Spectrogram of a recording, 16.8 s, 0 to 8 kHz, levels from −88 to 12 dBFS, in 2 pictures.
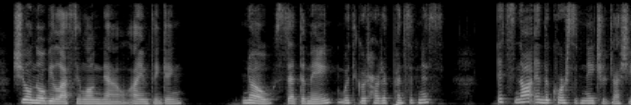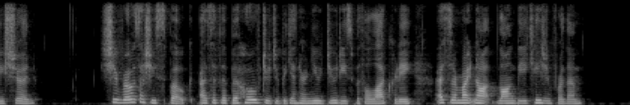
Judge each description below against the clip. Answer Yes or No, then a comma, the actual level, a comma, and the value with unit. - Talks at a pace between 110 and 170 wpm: No, average, 185 wpm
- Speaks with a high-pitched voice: No, medium, 175 Hz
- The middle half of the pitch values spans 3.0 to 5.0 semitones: Yes, average, 3.6 semitones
